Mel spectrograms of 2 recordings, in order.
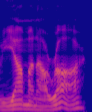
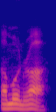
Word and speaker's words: Amun-Ra: Or there's discovering the Siwa Oasis and being acknowledged as the son of Yamanarar. I'm sorry, how did you pronounce that? Yamanarar? It says Amun-Ra.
